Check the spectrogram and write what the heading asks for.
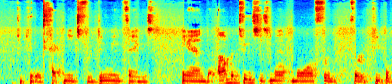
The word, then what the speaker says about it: ambitus: I want to know a bit about this Ambitus project. And how do you say it? Ambitus, what is the right pronunciation? Yes, it's a Latin word, ambitus for compass.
